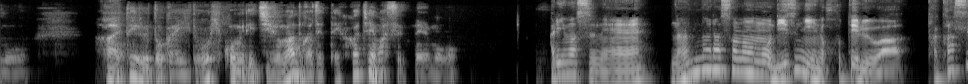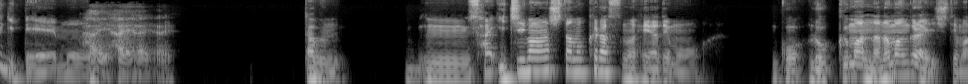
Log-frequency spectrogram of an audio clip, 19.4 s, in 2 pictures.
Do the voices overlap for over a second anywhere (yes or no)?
no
